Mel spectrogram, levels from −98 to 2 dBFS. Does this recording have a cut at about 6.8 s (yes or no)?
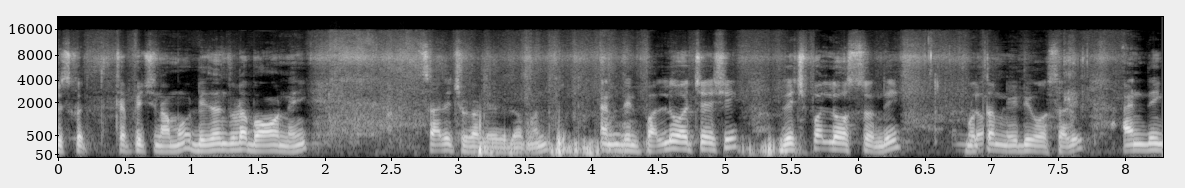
yes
